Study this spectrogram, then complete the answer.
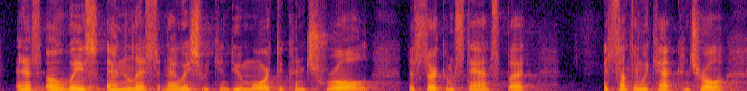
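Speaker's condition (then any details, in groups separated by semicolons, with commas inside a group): No condition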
